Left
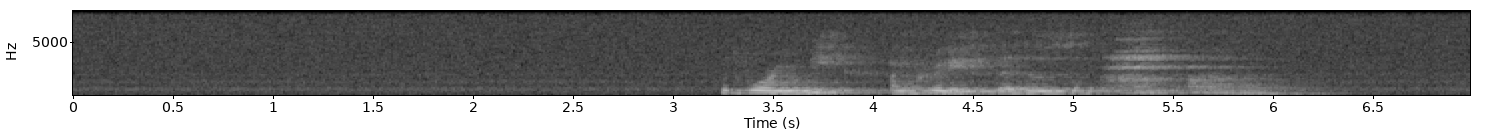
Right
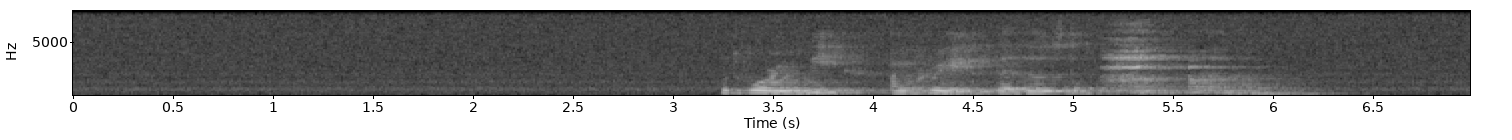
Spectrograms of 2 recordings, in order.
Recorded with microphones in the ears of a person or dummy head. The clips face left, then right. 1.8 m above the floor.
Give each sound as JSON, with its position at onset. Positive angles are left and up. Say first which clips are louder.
{"t": 3.2, "sound": "a woman speaking", "louder": "right 1 dB", "side_deg": 5, "distance_m": 0.8}
{"t": 5.1, "sound": "throat clearing", "louder": "right 1 dB", "side_deg": -40, "distance_m": 2.0}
